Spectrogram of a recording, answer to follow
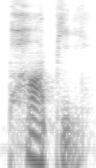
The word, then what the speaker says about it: Poppy: And so for this word, actually it's pronounced poppy, right? With that aw sound instead of an O sound.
